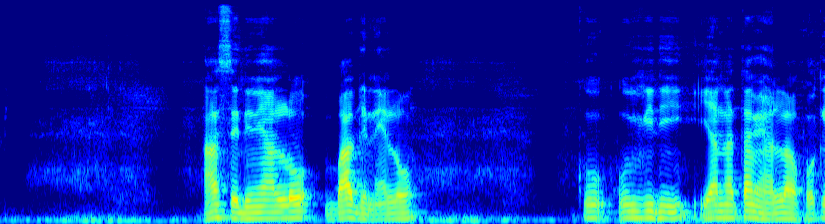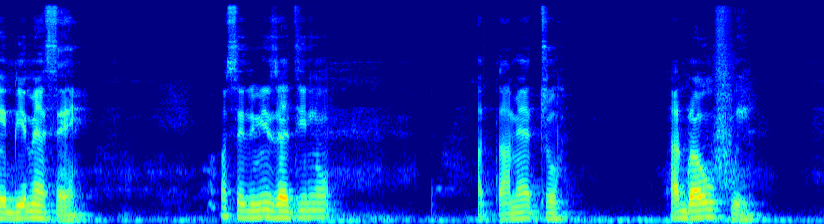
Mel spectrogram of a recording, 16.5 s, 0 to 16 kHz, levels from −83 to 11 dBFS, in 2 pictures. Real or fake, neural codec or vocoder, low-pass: fake; codec, 44.1 kHz, 7.8 kbps, Pupu-Codec; 14.4 kHz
